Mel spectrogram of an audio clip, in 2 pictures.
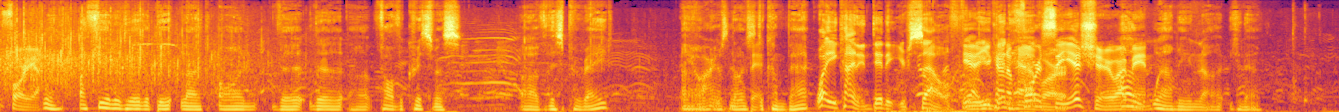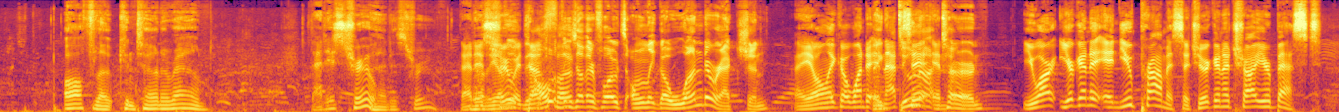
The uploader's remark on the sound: live from Verde Square for the 41st Val Verde July 17th 1982 Patriotic Parade!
